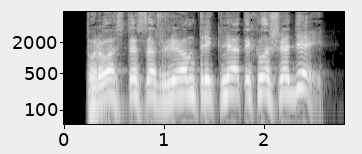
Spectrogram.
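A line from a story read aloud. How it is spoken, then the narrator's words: Shout. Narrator (Russian): крикнул бедняга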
